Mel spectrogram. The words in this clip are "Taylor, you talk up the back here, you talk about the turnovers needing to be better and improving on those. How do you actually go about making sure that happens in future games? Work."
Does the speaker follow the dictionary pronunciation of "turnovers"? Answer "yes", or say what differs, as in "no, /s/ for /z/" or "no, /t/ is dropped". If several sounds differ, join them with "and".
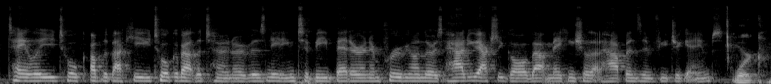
yes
